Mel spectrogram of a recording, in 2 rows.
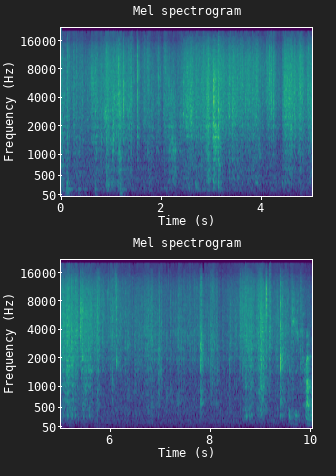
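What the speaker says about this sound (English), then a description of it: "a lot of packaging, a lot of padding, and then I get to unwrap it." Crinkling and rustling of padded packaging being unwrapped from a Gately Audio 6.5-inch subwoofer box, steady close-up crumpling with occasional louder crackles throughout.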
